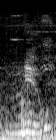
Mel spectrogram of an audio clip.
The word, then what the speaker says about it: gnu: Now these antelope are nicknamed gnu, which is spelled G-N-U, and that comes from a sound they make, a grunting noise that sounds just like the word gnu.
